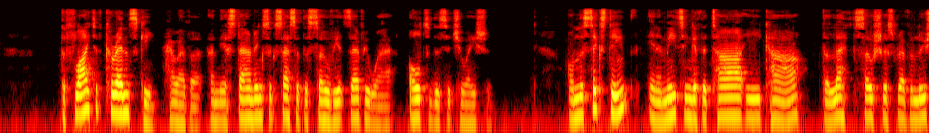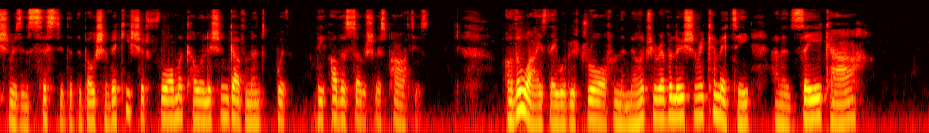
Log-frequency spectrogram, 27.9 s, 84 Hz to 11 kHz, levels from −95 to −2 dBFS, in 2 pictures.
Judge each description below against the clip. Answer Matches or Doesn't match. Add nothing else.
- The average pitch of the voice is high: Doesn't match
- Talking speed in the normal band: Doesn't match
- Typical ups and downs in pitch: Matches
